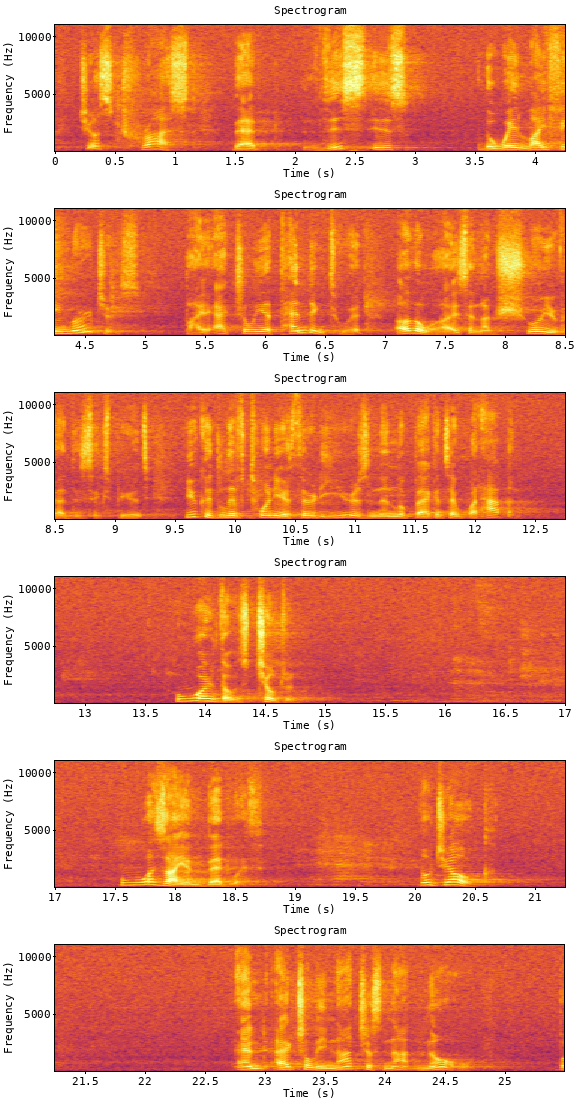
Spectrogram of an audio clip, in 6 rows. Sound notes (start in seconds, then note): 15.5 laughter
